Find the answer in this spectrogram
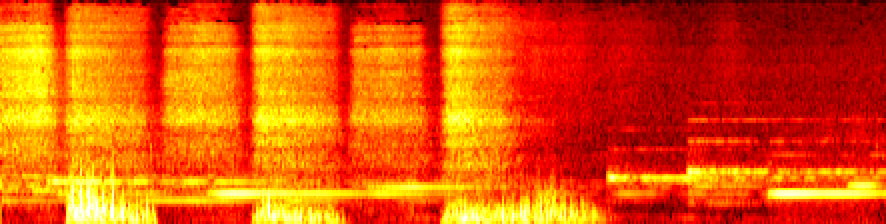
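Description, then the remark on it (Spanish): Three quick, forceful breaths in a rapid, strong breathing exercise, sharp with short pauses between them, over a soft sustained musical tone that carries on alone at the end. “vamos a hacer una respiración rápida y fuerte como la del tigre cuando corre.”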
